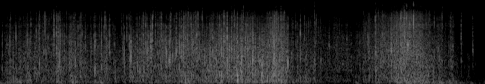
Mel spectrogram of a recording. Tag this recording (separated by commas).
Crumpling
